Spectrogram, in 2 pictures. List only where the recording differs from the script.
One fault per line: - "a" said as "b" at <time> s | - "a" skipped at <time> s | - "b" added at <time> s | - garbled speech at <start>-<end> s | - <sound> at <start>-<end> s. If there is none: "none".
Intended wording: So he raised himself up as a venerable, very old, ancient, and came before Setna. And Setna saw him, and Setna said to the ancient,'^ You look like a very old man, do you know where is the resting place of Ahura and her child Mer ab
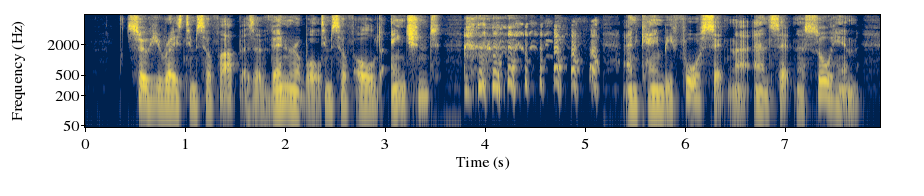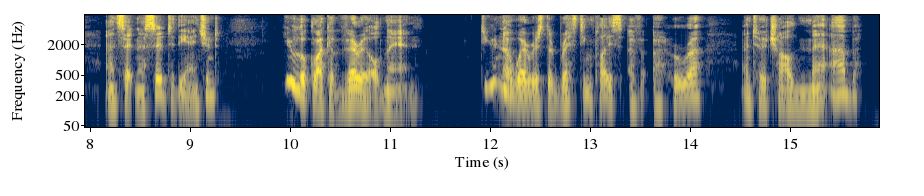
- "very" said as "himself" at 2.4 s
- laugh at 3.8-5.2 s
